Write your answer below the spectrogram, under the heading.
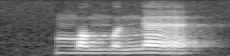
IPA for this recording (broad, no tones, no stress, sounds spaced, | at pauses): m ɔ ŋʷ ɛ ŋ ɛ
